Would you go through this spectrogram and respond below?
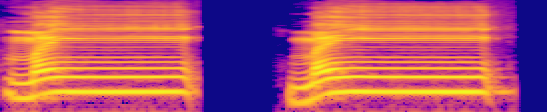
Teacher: یہ جو پڑھا میں، میں، یہاں پر غنہ بھی ہو رہا ہے، لیکن یہاں پر غنہ اس طرح سے نہیں کریں گے کہ زبان تالو سے لگا کر غنہ کریں، بلکہ یہاں پر غنہ اس طرح کریں گے کہ زبان تالو سے ہٹا کر غنہ کریں گے. جب زبان تالو سے ہٹا کر آپ غنہ کریں گے تو یہ درست پڑھا جائے گا، اور ان کے ہجے آپ یہاں سے بھی پڑھ سکتے ہیں.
